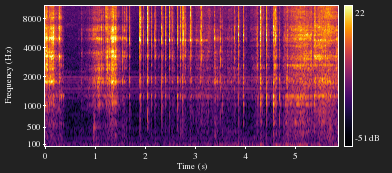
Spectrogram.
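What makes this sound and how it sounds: A red painted wooden box sign, held upright in both hands, is tapped and scratched with long manicured nails on its front face and edges. Quick, bright clicking taps run in a busy, uneven rhythm between softer stretches of hissy scratching. The sound is mostly high and crisp, with little low end and very short ring.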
